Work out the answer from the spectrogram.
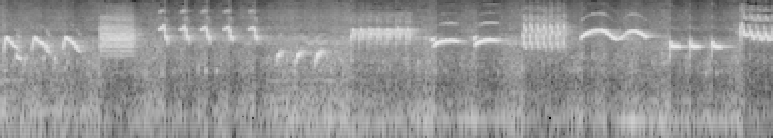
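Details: Black-winged myna lure sound: quick sets of looping whistles, rasping buzzy bursts and wavy warbled notes, delivered loud and close with short gaps.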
